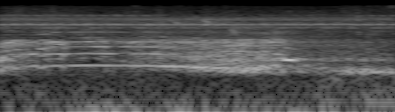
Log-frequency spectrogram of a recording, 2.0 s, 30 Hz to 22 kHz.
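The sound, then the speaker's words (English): About a dozen wild forest elephants call while grazing in a natural forest clearing around a small, fast stream, drawn-out tonal cries rising and falling over steady outdoor ambience, with no voices. “A dozen wild elephants are grazing through a natural clearing several hundred yards long and 150 across.”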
